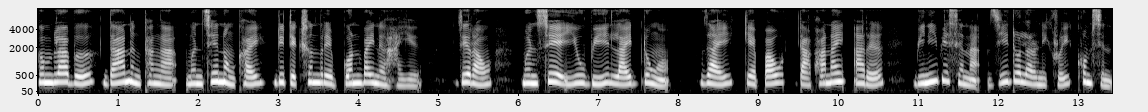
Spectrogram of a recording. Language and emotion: Bodo, neutral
